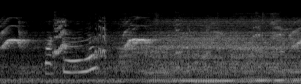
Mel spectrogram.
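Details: Pair of pet cockatiels calling; clear high whistles, some held level and others sliding down and up, mixed with brief chattering squawks, loud and close.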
